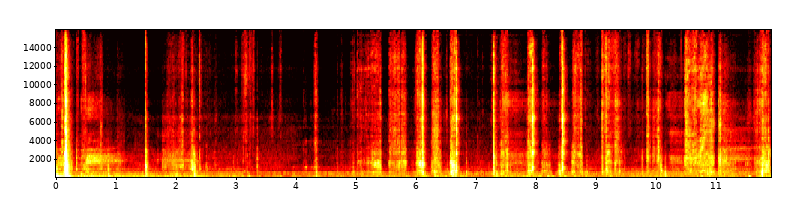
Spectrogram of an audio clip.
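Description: Scissors trimming around a piece of card embossed with a Crafter's Companion Vintage Diary A Moment In Time folder, giving close, quiet irregular snips and paper scrapes with short pauses between cuts and no talk.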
